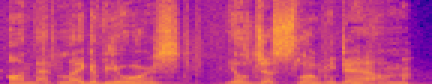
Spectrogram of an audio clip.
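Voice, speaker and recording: An actor with an American accent playing a gruff, hardened soldier in a video game, curt and deadpan, with a low growl. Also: male voice, measured pace. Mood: stern, commanding. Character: gruff, terse, hardened male soldier on a solo mission. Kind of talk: dramatic video game voice acting.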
